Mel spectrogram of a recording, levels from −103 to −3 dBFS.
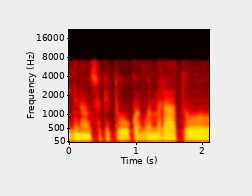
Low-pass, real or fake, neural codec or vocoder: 7.2 kHz; fake; codec, 16 kHz, 0.9 kbps, LongCat-Audio-Codec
